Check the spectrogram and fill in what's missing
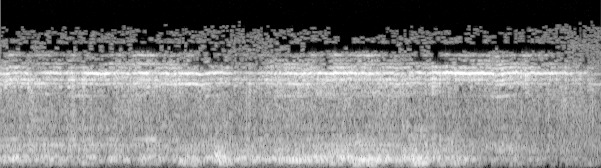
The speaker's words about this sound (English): But even as the alarm bell echoes through the submarine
